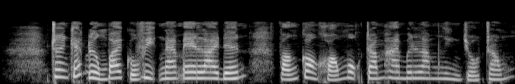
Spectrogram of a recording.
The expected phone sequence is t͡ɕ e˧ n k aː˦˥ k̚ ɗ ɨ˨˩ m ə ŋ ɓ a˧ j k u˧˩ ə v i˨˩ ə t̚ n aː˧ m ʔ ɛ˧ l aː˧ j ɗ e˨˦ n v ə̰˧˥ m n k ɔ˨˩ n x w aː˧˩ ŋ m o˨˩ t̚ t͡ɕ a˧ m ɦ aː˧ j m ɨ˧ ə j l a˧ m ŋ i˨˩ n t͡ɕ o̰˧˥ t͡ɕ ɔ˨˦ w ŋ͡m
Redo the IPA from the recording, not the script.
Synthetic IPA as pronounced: t͡ɕ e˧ n k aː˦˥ k̚ ɗ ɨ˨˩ ə ŋ ɓ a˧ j k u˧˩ ə v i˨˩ ə t̚ n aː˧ m ʔ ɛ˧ l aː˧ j ɗ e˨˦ n v ə̰˧˥ n k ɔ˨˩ n x w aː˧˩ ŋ m o˨˩ t̚ t͡ɕ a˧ m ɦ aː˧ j m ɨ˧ ə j l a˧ m ŋ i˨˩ n t͡ɕ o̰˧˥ t͡ɕ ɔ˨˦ w ŋ͡m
